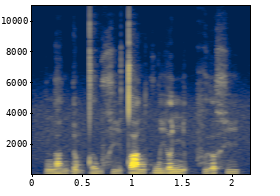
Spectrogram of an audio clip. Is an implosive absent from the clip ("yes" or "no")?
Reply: no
